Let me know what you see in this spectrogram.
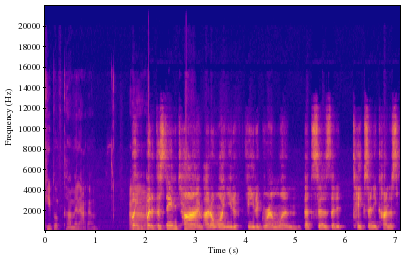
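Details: Adult woman speaking; normal speech.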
